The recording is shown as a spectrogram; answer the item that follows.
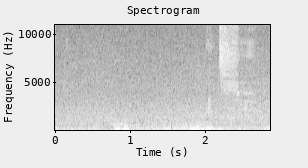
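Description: Low, rumbling thunder of an approaching storm in the video game Alan Wake Remastered, a continuous dull roll with a swell near the start, mixed with faint wind and rain-like noise.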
